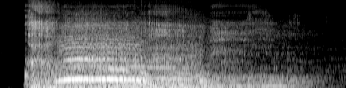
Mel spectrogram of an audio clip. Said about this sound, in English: He watched the little dinosaur lower its menacing head and let out a spit-riddling roar from its fanged mouth.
